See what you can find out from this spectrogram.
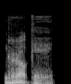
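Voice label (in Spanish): "roque", español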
